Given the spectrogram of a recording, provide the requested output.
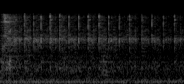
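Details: Kerosene torpedo heater, first service after seven years: pump rotor reassembled and spun, light crisp clicks about eight a second, steady and even with no drag or scrape; turns freely without binding.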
